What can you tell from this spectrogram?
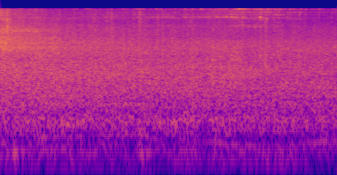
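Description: O gauge model diesel train running on three-rail track: a steady rolling rumble of wheels and electric motor that grows slightly fainter toward the end.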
